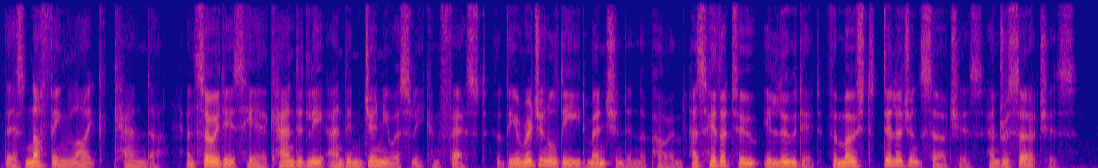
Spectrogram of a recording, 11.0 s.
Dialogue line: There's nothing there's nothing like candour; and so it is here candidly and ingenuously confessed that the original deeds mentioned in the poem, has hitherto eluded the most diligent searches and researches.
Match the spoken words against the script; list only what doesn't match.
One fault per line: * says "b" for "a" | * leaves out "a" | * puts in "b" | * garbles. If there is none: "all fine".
* leaves out "there's nothing"
* says "deed" for "deeds"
